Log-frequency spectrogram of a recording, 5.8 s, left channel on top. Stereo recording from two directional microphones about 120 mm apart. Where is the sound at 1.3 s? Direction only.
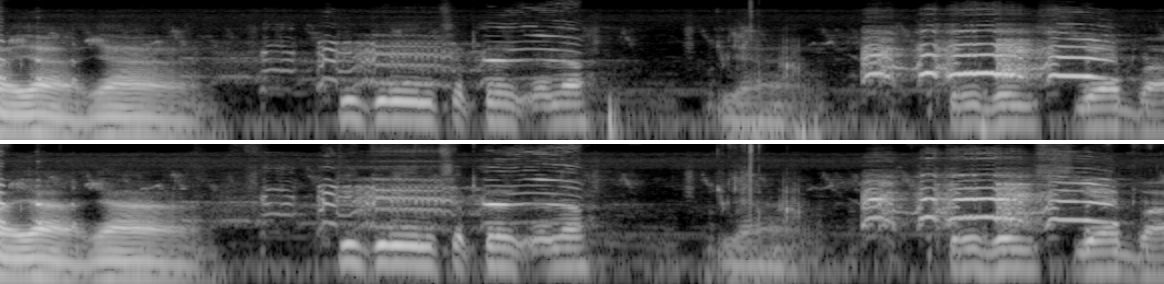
25° left (ahead or behind).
